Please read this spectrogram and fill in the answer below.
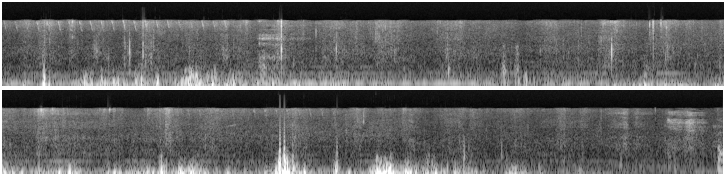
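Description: Footsteps walking over grass and dirt, with wind rumbling on the phone's microphone; irregular low rumble, scattered soft thuds and clicks, and a faint steady hum for the first few seconds.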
